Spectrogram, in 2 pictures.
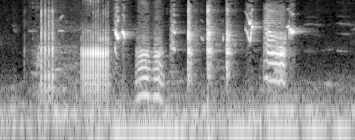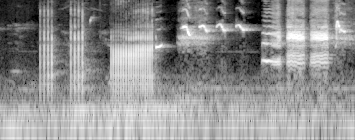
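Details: Javan myna in energetic full-content chattering song: harsh buzzy rasps, a low stuttering growl, sharp clicks and short high whistled notes at an uneven rapid pace, ending with bright repeated whistles; steady low hum behind.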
